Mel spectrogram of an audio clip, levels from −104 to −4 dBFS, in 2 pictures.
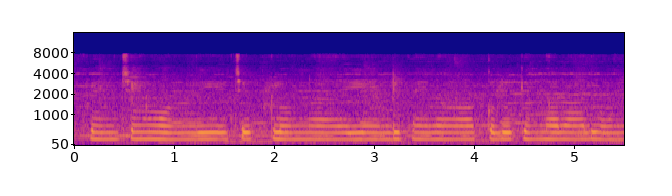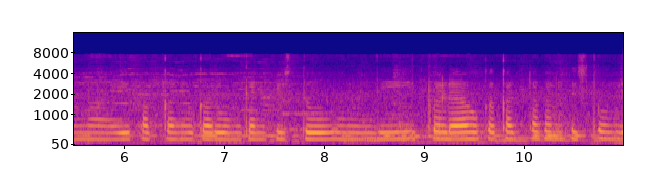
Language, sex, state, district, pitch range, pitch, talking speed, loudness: Telugu, female, Andhra Pradesh, Anantapur, 210-220 Hz, 215 Hz, 95 wpm, -34 LUFS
